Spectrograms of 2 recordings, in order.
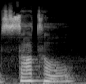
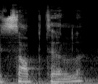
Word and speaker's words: subtle: B in subtle is not pronounced. We don't say subtle.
